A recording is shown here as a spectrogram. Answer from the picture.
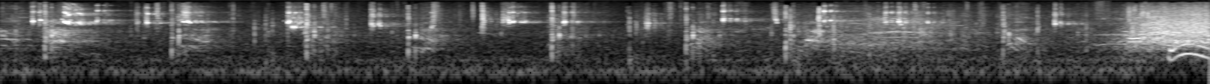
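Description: Tennis rally: racket strikes and ball bounces come every second or so, some shots carrying a player's short pitched grunt. Crowd applause swells near the end as the point finishes.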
